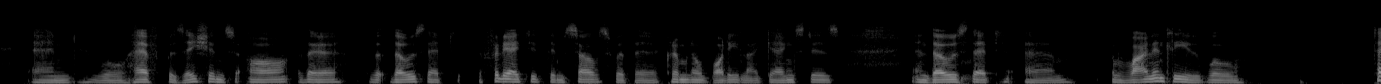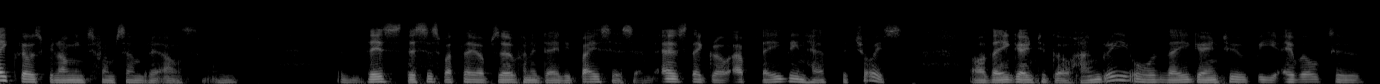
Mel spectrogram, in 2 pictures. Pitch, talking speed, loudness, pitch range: 105 Hz, 140 wpm, -41 LUFS, 95-115 Hz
